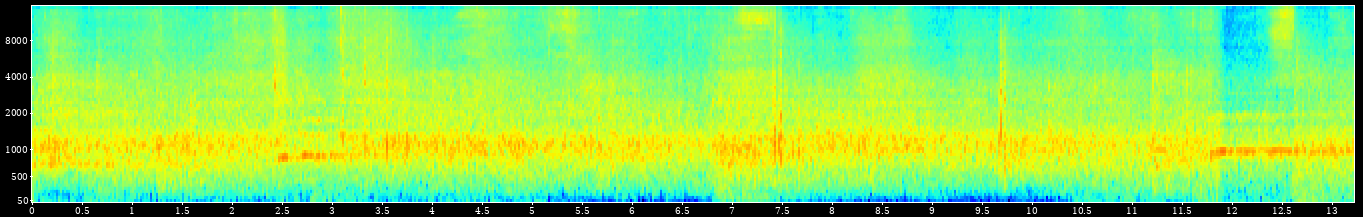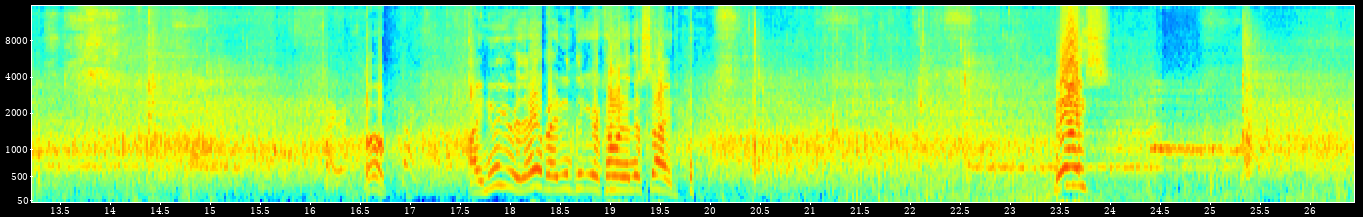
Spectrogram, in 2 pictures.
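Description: Ice skates scrape and hiss across the ice in a large echoing rink.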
